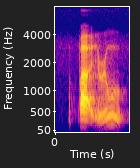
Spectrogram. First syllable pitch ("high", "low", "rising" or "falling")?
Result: low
